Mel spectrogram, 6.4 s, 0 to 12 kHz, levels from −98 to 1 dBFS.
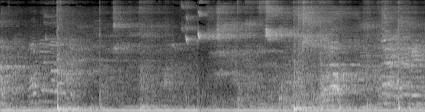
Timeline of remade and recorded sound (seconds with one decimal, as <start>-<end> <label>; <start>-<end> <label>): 0.0-1.4 recorded; 1.4-2.6 remade; 2.6-3.1 recorded; 3.1-6.4 remade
